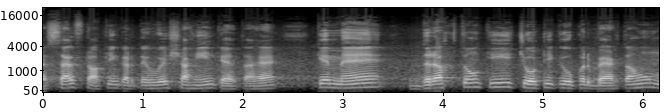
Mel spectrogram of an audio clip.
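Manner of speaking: normal talking voice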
